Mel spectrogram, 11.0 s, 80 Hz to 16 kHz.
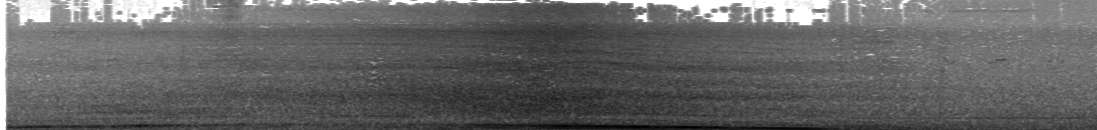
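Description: A BMW E92 M3's V8 with an aftermarket exhaust, giving a deep bass note, approaches and drives past. It is loudest about six seconds in, then drops in pitch and fades as the car pulls away.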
